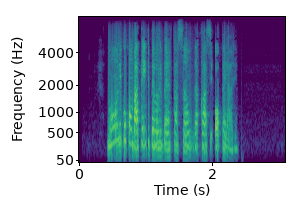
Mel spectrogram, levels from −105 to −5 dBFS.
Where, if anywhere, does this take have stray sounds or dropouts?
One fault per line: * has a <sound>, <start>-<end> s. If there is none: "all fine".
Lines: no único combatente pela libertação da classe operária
all fine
